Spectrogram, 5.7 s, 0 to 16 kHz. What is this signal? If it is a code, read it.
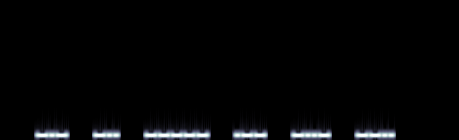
Morse code, heard as a keyed tone, about 30 wpm, spaced as for 17 wpm, 700 Hz. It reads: KD0WXZ
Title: USA Call Signs - 6 Characters - 3x Character Spacing - 30wpm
